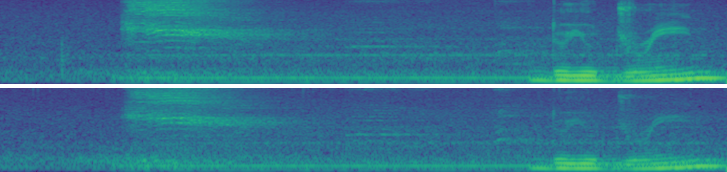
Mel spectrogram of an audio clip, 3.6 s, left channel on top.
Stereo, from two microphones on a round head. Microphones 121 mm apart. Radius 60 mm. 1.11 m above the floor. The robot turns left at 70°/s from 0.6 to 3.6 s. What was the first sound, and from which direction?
A baby crying, 80° left.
